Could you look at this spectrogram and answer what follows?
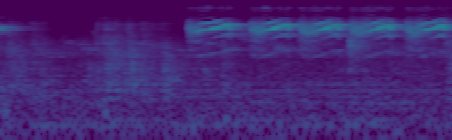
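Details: Brown-throated sunbird, a lure recording for trapping birds, in a high thin song of quick repeated buzzy trilled notes, each phrase a sliding chirp, carried on steadily for about two seconds over faint background hiss.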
